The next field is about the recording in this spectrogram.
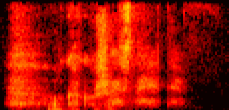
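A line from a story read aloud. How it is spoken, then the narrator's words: Exhausted mutter. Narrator (Russian): Он в изнеможении пробормотав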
